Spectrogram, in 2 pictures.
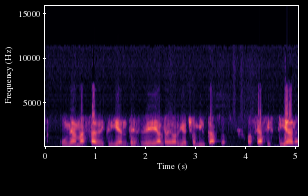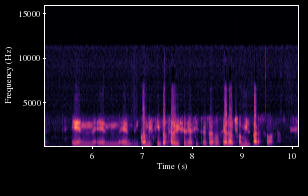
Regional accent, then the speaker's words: Argentina; obviamente soy argentino

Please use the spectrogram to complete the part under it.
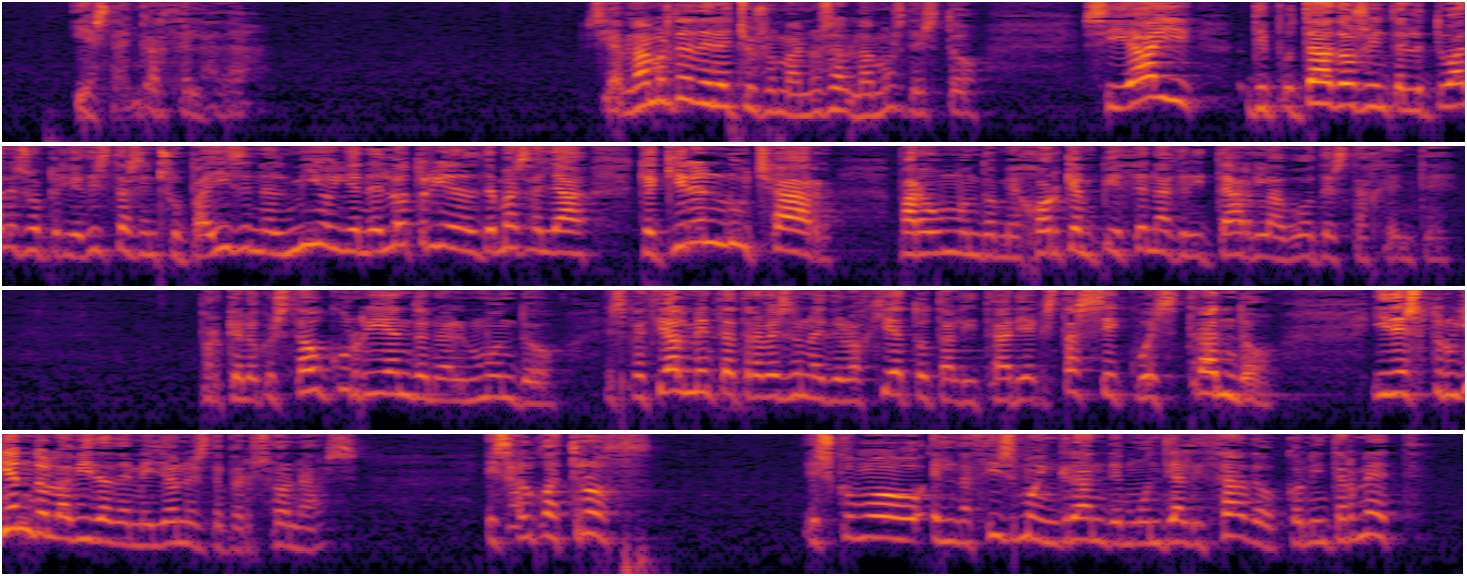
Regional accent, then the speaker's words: Argentina; Vengo de Argentina

